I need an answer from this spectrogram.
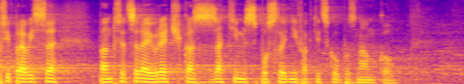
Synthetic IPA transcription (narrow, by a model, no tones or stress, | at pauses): r̝̥ɪpɾavisɛ | panpr̝̥ɛt̪sɛdajuɾɛt͡ʃkazaciːmspo̞slɛdɲiːfakt̪ɪt͡skowpo̞znaːmko̞w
